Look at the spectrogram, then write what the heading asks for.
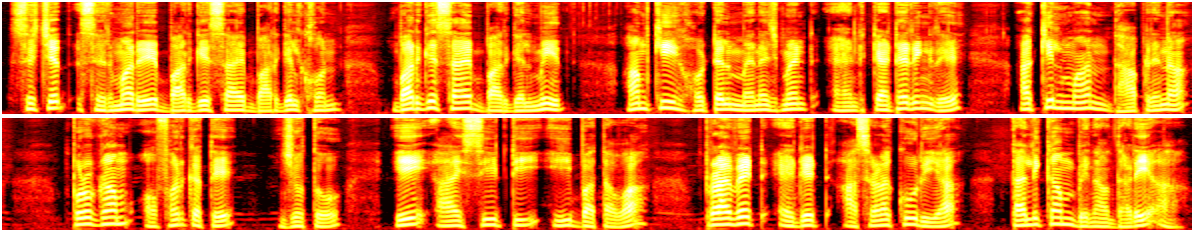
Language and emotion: Santali, neutral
